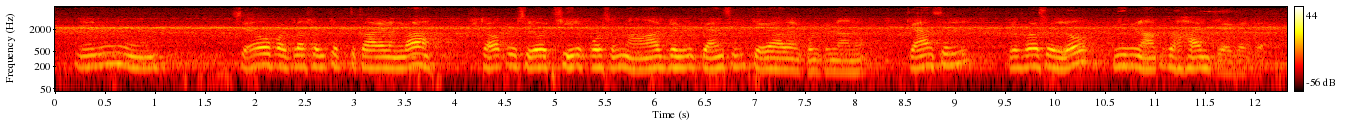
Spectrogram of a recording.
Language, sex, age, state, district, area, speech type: Telugu, female, 60+, Andhra Pradesh, Nellore, urban, read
